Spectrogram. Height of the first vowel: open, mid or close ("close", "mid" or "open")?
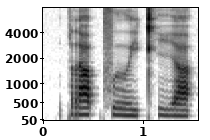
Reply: open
